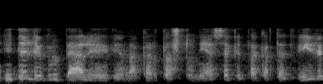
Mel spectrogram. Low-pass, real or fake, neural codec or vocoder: 5.4 kHz; fake; codec, 16 kHz in and 24 kHz out, 1.1 kbps, FireRedTTS-2 codec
